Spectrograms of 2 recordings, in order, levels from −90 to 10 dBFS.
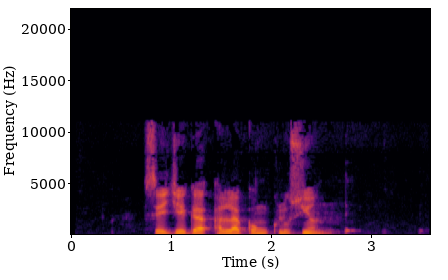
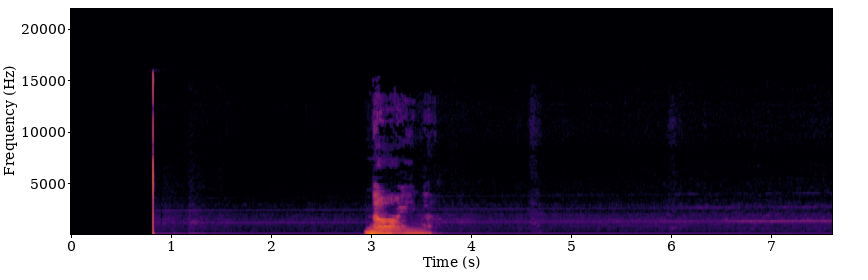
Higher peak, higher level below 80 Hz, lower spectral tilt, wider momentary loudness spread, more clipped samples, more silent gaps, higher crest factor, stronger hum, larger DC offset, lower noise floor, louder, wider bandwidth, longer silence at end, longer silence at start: second, -4 dBFS vs 0 dBFS; about the same, -64 dBFS vs -66 dBFS; first, -5 dB/octave vs -3.5 dB/octave; about the same, 13 LU vs 13 LU; neither; neither; second, 22 dB vs 38 dB; neither; neither; first, -72 dBFS vs -67 dBFS; first, -24 LUFS vs -32 LUFS; second, 11.5 kHz vs 16.5 kHz; second, 0.8 s vs 4 s; second, 0.75 s vs 2.95 s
